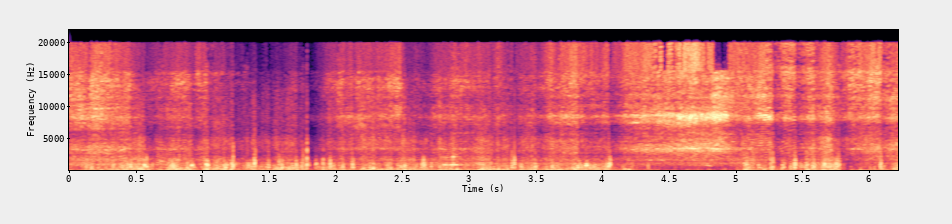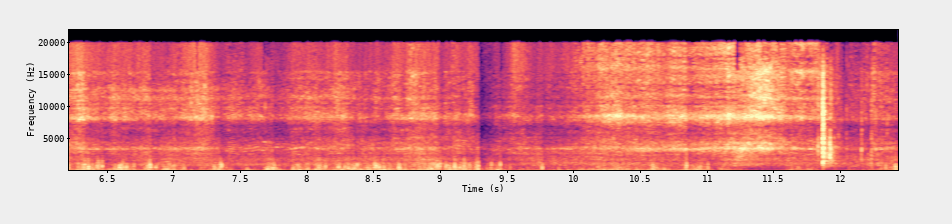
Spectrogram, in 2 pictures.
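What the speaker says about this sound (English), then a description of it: "I'm sorry if all you can hear is wind. It's coming from behind me." Steady, loud wind buffeting a microphone outdoors, a continuous rumbling roar with gusty swells throughout and no clear voices.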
